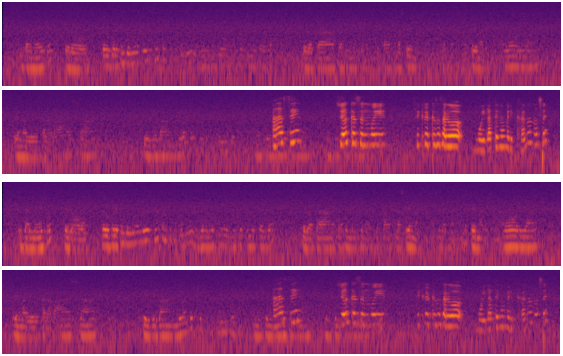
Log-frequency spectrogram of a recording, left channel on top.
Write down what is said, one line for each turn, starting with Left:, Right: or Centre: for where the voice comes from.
Right: quitarme eso, pero, pero por ejemplo, no, no, no es tampoco común, o bueno, no sé, no sé cómo sea allá, pero acá se hacen mucho las sopas, las cremas, así las llaman, ¿no? Crema de zanahoria, crema de calabaza, que llevan, llevan leche, justamente. No sé,
Left: Ah,
Right: no sé
Left: sí,
Right: si allá no se
Left: Sí,
Right: prepara
Left: acá son
Right: algo
Left: muy,
Right: así.
Left: sí creo que eso es algo muy latinoamericano, no sé,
